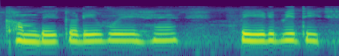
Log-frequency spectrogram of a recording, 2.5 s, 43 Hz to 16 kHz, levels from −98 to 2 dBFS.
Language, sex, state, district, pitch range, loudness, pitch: Hindi, female, Odisha, Sambalpur, 210-225 Hz, -15 LUFS, 220 Hz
